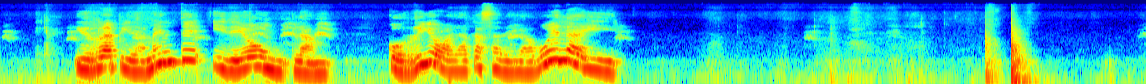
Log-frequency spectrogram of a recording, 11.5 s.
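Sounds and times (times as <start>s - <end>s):
speech: 0.7s - 6.3s
knocking on a wooden door: 9.8s - 10.5s.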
